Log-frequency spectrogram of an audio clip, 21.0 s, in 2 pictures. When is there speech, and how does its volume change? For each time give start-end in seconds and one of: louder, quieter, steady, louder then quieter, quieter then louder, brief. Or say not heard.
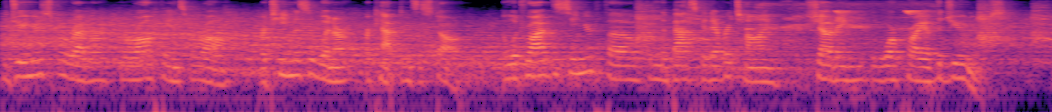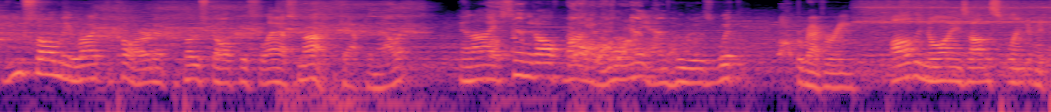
0.0-20.9 steady.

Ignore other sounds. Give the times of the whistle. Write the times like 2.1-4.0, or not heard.
not heard.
